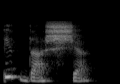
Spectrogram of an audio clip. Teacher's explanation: ш звучить пом'якшено перед я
